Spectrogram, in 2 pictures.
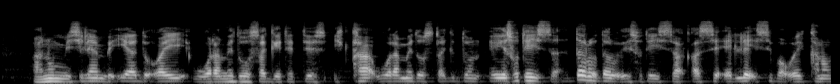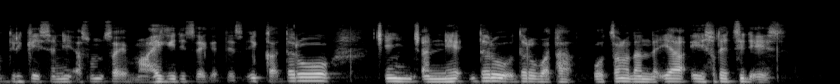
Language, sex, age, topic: Gamo, male, 18-24, agriculture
